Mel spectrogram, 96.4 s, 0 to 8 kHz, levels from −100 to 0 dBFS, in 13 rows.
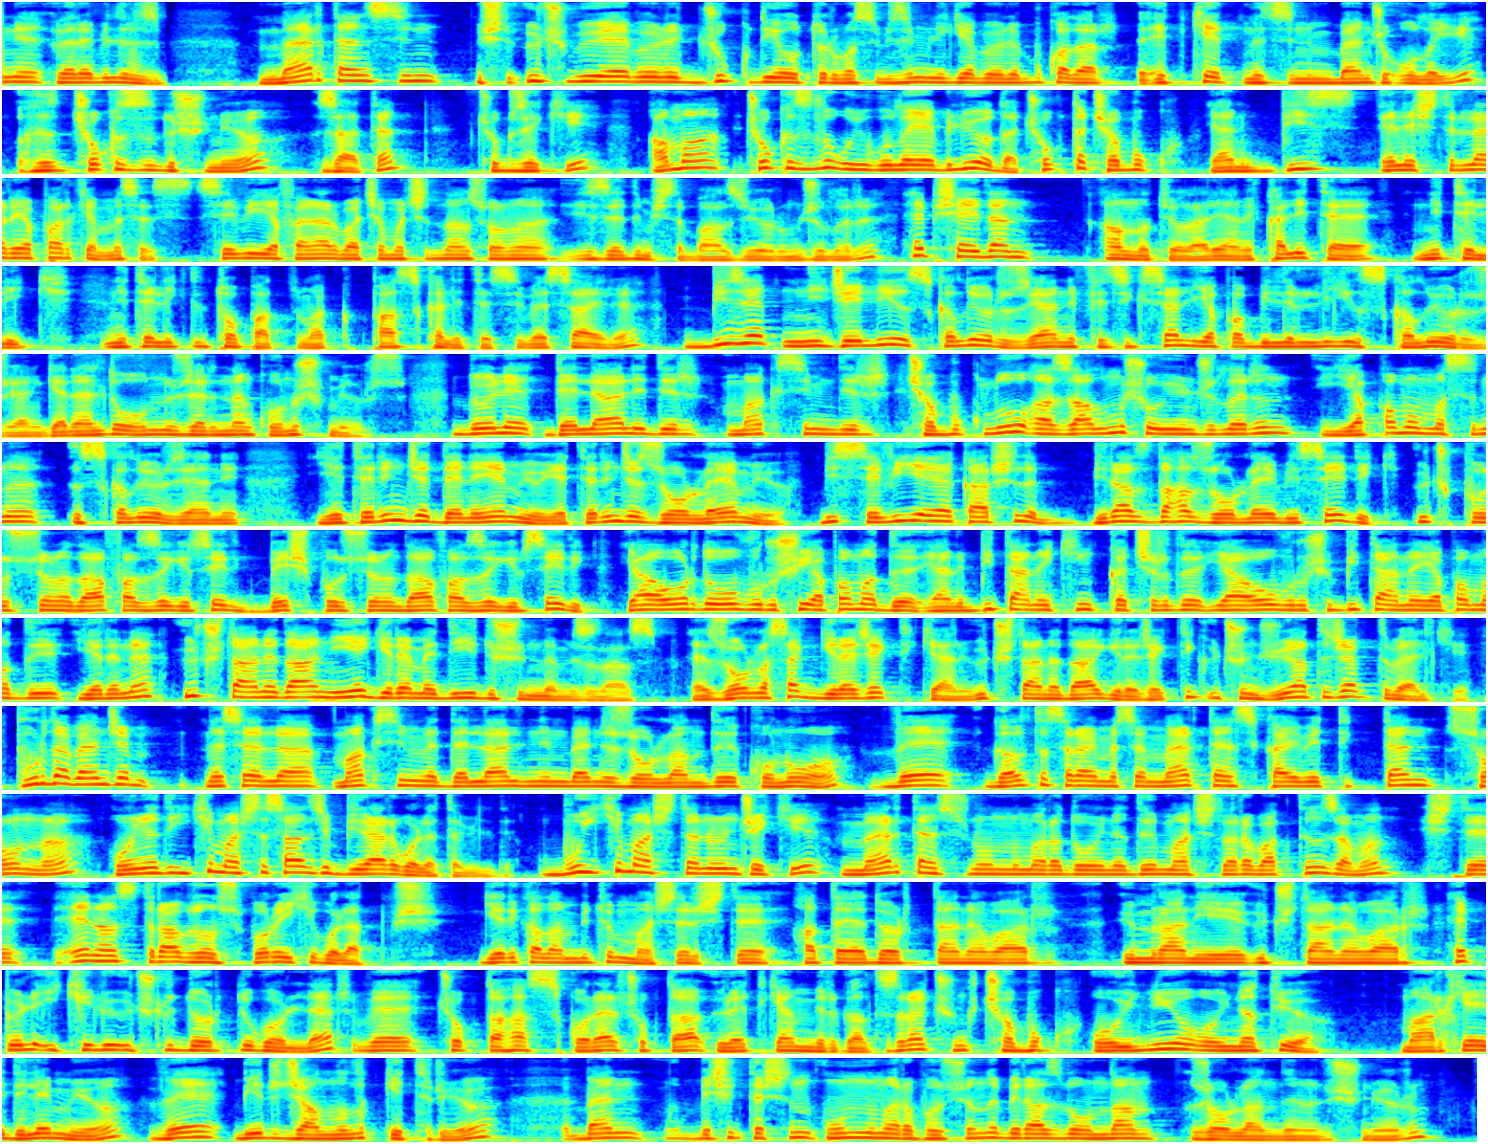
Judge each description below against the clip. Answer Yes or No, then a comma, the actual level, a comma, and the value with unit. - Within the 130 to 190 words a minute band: Yes, fast, 140 wpm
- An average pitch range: Yes, average, 4.3 semitones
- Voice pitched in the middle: Yes, medium, 150 Hz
